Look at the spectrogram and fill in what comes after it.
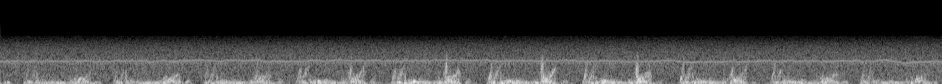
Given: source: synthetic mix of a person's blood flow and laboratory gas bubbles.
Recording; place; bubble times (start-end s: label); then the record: Doppler ultrasound of blood flow; precordium
9.13-9.29 s: bubbles
From the record:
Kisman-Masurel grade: 111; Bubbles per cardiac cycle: 1 to 2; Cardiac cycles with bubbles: 1 to 10%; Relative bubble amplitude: barely perceptible (0.100 to 0.250); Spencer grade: 1 (occasional bubble signal discernible with the cardiac motion signal, with majority of cardiac periods free of bubbles); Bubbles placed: anywhere in the cardiac cycle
